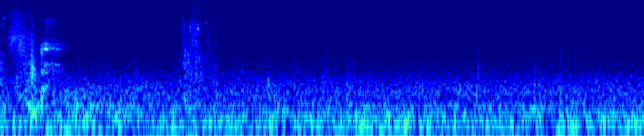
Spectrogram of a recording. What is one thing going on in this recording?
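Boots tread on a hard floor at a steady walking pace.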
